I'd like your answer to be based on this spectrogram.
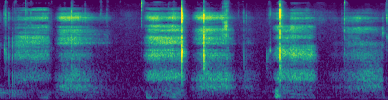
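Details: Snoring: slow, rhythmic noisy breaths, about eight cycles a minute, with a rough fluttering on some breaths in a quiet room.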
